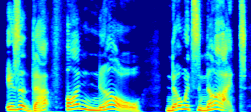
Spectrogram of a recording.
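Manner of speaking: slow, drawn-out mock cheer, then a flat no; dry sarcastic question and answer. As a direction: ask it with sarcasm, answer yourself. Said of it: "sarcastic self-answer".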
